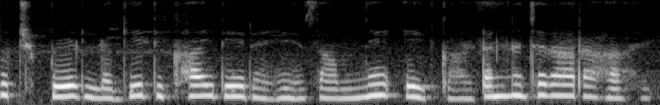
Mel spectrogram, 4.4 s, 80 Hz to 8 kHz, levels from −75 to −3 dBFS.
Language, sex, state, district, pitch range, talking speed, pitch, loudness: Hindi, female, Uttar Pradesh, Jyotiba Phule Nagar, 220-265 Hz, 190 wpm, 255 Hz, -16 LUFS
